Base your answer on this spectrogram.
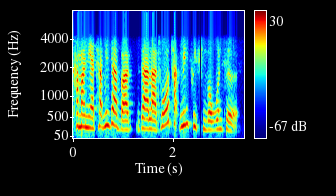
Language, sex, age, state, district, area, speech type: Bodo, female, 18-30, Assam, Chirang, rural, conversation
